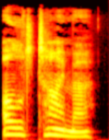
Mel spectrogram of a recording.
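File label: "old-timer", British English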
